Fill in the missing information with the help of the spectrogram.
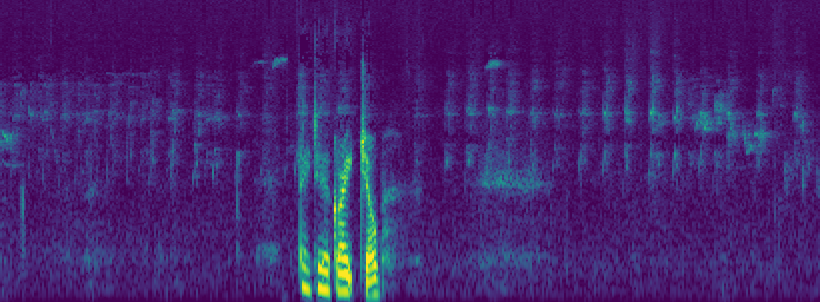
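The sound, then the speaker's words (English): A blackbird in a wood gives repeated sharp alarm notes at a human on the ground, ticking on and off throughout over an outdoor background, while a person briefly speaks partway through. “You can hear a blackbird alarming, telling everyone that there's a human here.”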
